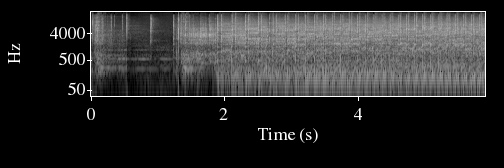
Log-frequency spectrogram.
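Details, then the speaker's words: Rebuilt U23 engine ("Old Rusty") at its first start after 25 years: a few cranking bursts, then it fires almost immediately and settles into a steady, even beat with no knocking, running smoothly apart from the non-original carburetor, which still needs adjustment. "you've seen that the carburetor had some issues still i still need to make some adjustments on that but we knew that because this is not the original carburetor but for the rest it's it's running smoothly"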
